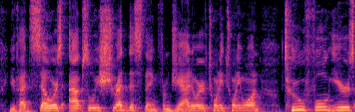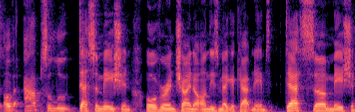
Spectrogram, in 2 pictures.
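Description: A man speaks in a normal speaking voice at a moderate pace. His pitch is fairly high and his intonation lively. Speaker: trading educator livestreamer. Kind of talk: live stream trading session. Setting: live stream to online audience.

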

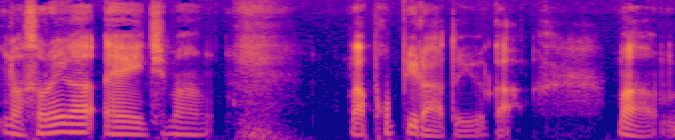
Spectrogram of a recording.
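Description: A normal speaking voice from a man, fairly low in pitch with ordinary pitch variation, dry and close with no echo, on a very clean recording with a silent background. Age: 30s. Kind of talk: casual solo talk stream. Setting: live stream, solo. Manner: rambling, filler-heavy.

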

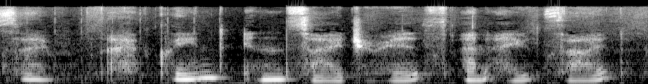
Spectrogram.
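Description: The woman's voice is somewhat breathy with a dark, mellow tone. Light background noise can be heard. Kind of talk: soft role play talk to the viewer. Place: home room. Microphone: webcam.

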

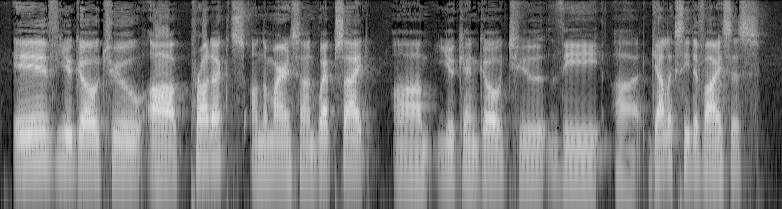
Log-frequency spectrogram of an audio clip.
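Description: In a quiet background, a man talks at a fairly slow pace with a fairly high pitch. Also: ordinary pitch variation. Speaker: audio education specialist and webinar co-host; webinar co-host. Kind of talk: webinar hosting and instructions. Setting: video call. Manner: hesitant with many fillers. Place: office. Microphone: headset.

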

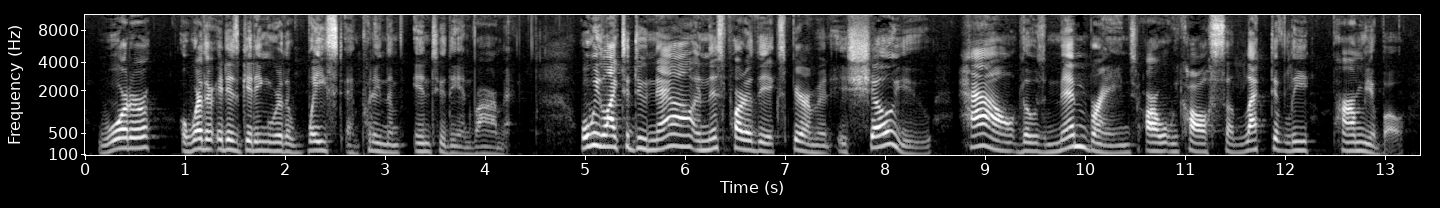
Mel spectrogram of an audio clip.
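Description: A man's dark, mellow voice with very wide pitch swings, at a moderate pace over a quiet background. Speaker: biology instructor. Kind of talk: tutorial. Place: classroom. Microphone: lapel.

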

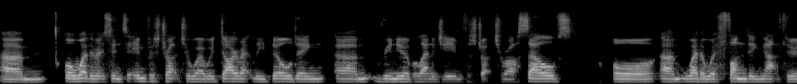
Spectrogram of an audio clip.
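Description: With a British accent, a man speaks at a moderate pace and medium pitch in a monotone, flat intonation against a quiet background. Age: 30s. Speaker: sustainability executive at an investment firm. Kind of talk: interview. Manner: halting, with frequent repetitions and fillers.

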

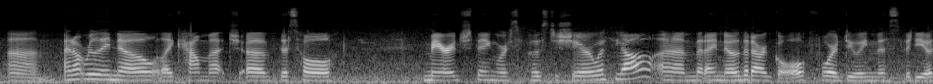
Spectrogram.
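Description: A woman talks at an even, middling tempo while clear background noise carries on. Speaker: vlogger. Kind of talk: casual vlog chat. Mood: relaxed, reflective. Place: garden. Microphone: phone near.

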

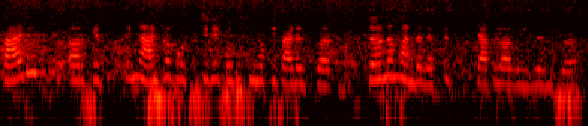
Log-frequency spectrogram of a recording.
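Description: Against loud background noise, a woman talks very fast in a high voice with ordinary pitch variation. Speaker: anaesthesiology postgraduate student. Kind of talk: oral quiz answers. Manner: halting. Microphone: video call.

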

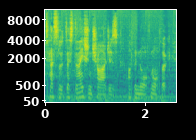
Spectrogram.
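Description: A man speaks over faint music in the background. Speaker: car vlogger. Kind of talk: casual vlog chat. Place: car. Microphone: phone near.

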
